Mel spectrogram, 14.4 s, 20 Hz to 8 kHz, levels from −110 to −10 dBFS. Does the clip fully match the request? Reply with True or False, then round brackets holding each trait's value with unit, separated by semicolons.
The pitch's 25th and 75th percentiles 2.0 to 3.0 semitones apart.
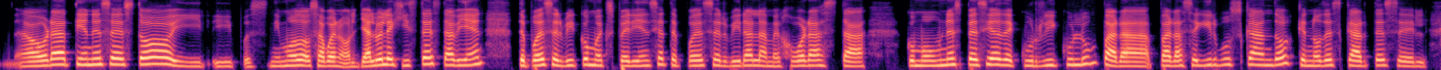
False (3.5 semitones)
